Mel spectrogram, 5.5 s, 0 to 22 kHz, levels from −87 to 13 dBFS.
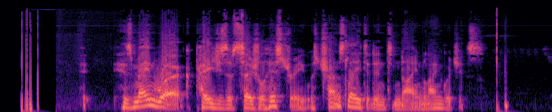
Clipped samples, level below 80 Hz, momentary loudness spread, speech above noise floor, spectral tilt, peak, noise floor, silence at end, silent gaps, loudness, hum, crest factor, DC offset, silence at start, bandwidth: under 0.1%; -44 dBFS; 18 LU; 22 dB; -5 dB/octave; -6 dBFS; -40 dBFS; 0.45 s; none; -18 LUFS; none; 14 dB; under 0.1%; 0.25 s; 16.5 kHz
